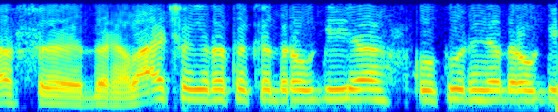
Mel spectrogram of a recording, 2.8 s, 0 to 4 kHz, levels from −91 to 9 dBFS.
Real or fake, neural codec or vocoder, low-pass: fake; vocoder, 22.05 kHz, 80 mel bands, Vocos; 3.6 kHz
